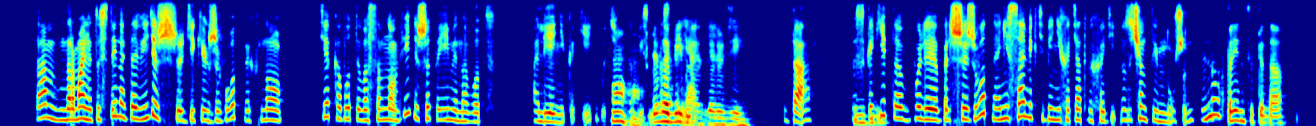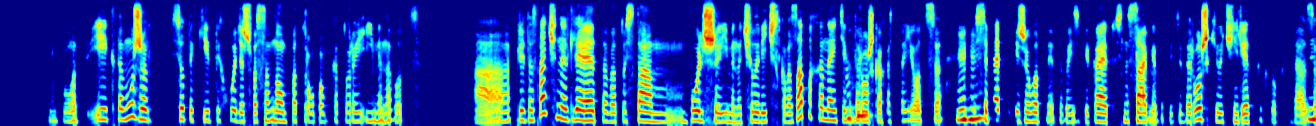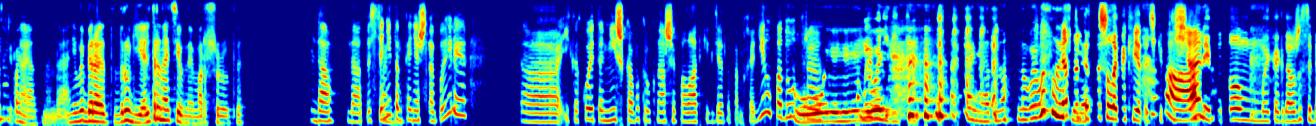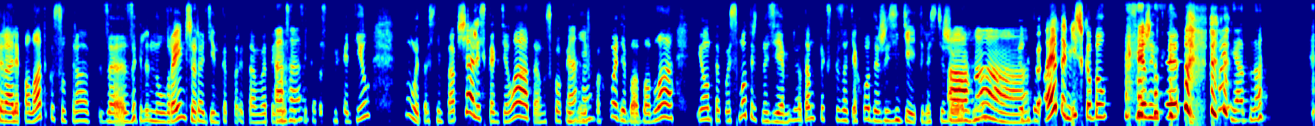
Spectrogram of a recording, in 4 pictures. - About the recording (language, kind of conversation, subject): Russian, podcast, Какой поход на природу был твоим любимым и почему?
- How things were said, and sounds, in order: tapping; laugh; laughing while speaking: "Понятно. Ну, вы его слышали, да? А!"; "сколько" said as "скока"; "отходы" said as "оходы"; laugh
